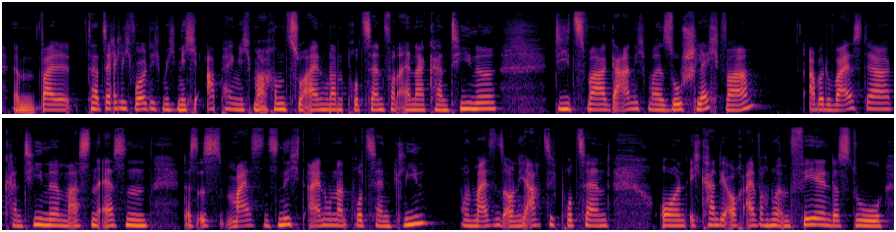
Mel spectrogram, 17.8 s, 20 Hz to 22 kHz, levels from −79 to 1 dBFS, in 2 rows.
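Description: A jumbled, garbled moment at 1.08 to 1.16 s, just before "wollte ich mich nicht", and again at 3.28 to 3.4 s after "nicht abhängig machen zu": chunks out of order, with 40 ms blocks played one and then two chunks late.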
